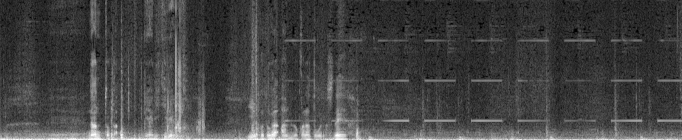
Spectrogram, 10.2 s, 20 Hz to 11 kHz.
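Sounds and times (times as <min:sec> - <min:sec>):
car engine rumbling while maneuvering aside on a narrow winding single-lane road: 0:00.0 - 0:10.2
speech: 0:01.4 - 0:03.1, 0:03.7 - 0:05.7.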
